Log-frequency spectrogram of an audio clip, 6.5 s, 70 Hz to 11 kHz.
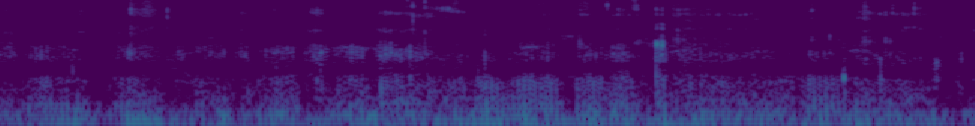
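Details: Low continuous rumbling purr from a 13-year-old domestic cat eating broccoli, steady throughout, overlaid by sharp wet chewing and crunching clicks.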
